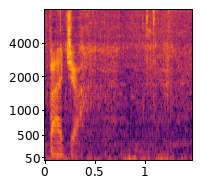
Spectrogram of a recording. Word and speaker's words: Baja: So I've got about 50 kilometers of this down to the city of Baja, or Baja as it's phonetically pronounced, and every 100 meters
